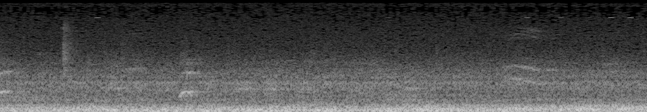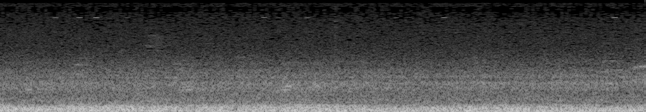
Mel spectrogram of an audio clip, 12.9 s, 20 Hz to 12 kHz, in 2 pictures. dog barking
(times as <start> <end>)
1.2 3.2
